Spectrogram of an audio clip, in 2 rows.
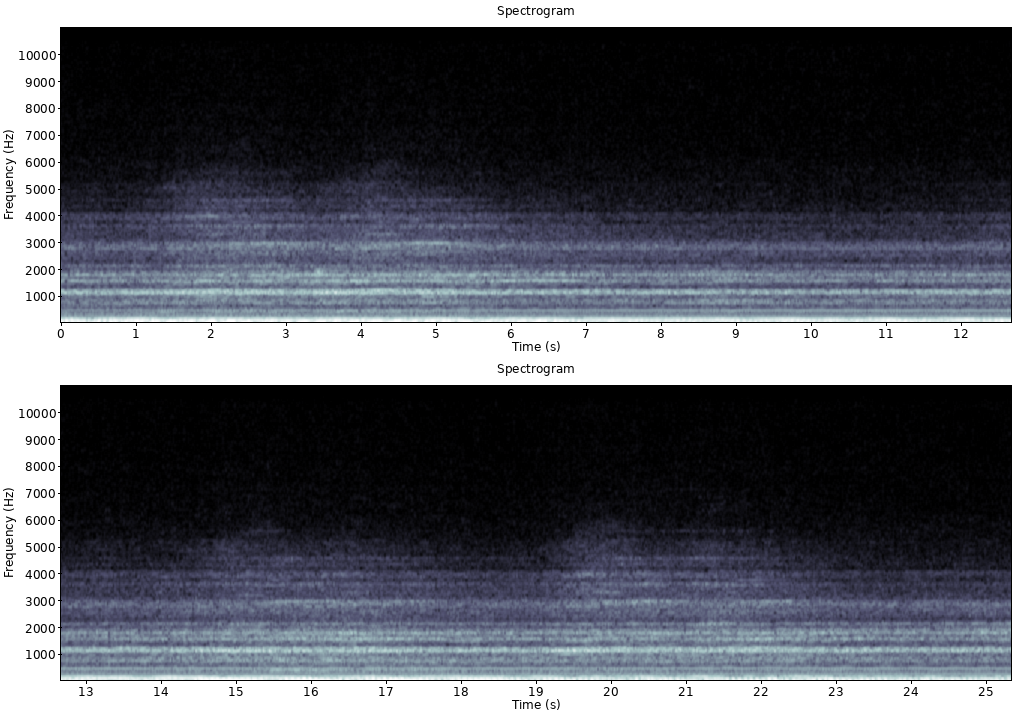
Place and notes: Karaliaus Mindaugo pr., Kaunas, Lithuania - Pedestrian bridge railing drone
Dual contact microphone recording of pedestrian bridge metal railing. Steady droning hum and resonating noises of cars passing below the bridge.
Kauno miesto savivaldybė, Kauno apskritis, Lietuva, March 2020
